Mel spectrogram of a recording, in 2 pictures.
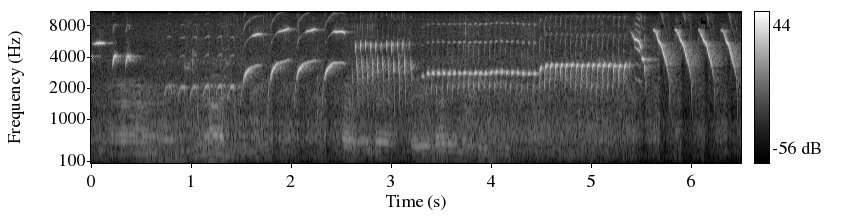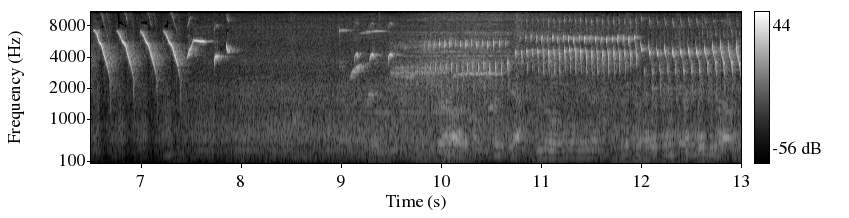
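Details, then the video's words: Canary in full song, moving through whistled rising notes, flat sustained tones, a run of rapid descending sweeps and rolling trills, phrase types changing every few seconds, over low background noise. "Non Stopable Canari Singing | Kanari Sounds | Kanari Voice | Canary Beautiful Voice"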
